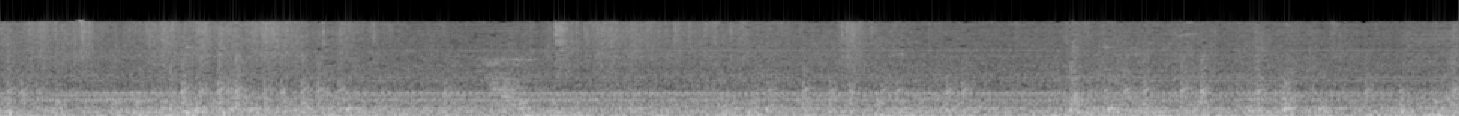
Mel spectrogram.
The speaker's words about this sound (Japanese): This train is bound for Haneda Airport.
